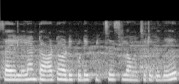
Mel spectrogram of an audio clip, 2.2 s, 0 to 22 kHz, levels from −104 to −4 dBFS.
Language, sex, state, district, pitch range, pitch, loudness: Tamil, female, Tamil Nadu, Kanyakumari, 215-225 Hz, 220 Hz, -15 LUFS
